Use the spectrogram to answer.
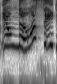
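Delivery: high, loud, firm voicing of mother; defiant mother. Guest's mother refusing the diagnosis, high loud defiant quote. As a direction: refuse the news, loud and resolute. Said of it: "Ela falou assim".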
